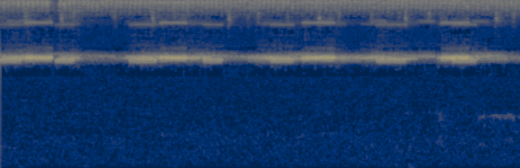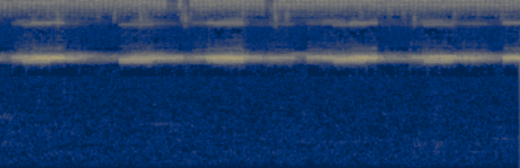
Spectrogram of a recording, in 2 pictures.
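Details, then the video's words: Insects heard at night in the forest, a constant piercing trill and fine high hiss continuing throughout, swelling and fading slowly in long waves, with a faint brief tone in the background. "Night in the Forest(Insect Sounds)"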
